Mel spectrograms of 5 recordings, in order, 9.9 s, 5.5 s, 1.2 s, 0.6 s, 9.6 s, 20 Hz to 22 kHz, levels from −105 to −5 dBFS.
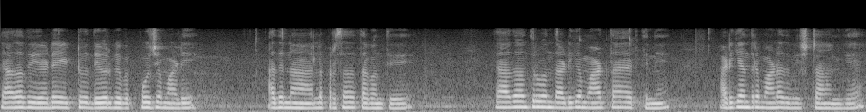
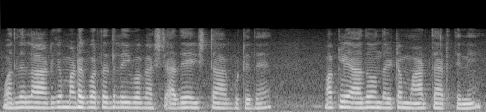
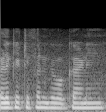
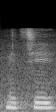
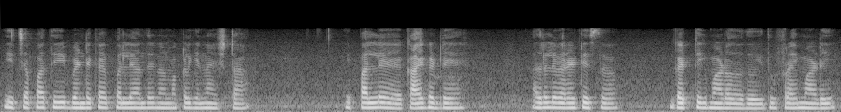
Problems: none marked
